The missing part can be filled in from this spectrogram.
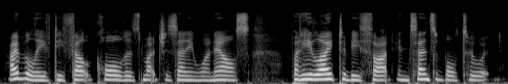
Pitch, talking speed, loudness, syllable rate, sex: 205 Hz, 235 wpm, -18 LUFS, 6.6 syllables/s, female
